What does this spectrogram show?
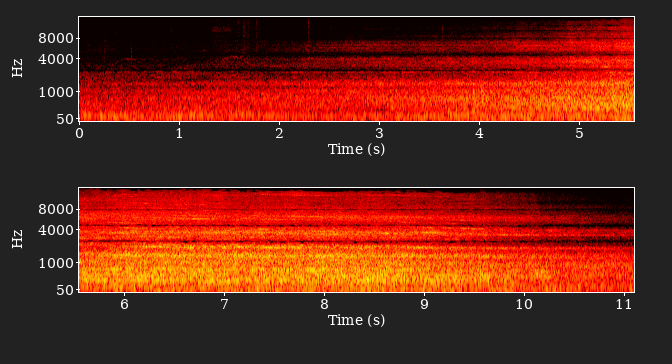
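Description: NS double-deck electric passenger train passing on the track, its noise swelling to a peak about six seconds in and fading as it draws away near the end.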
